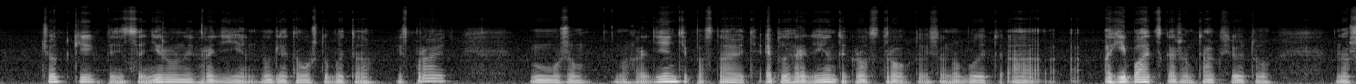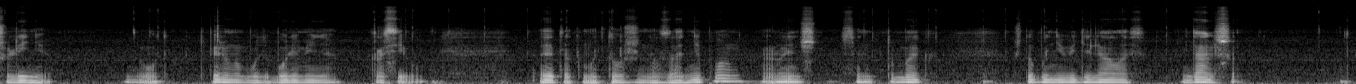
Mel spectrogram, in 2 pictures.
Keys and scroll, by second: 17.8 ctrl+alt+space.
